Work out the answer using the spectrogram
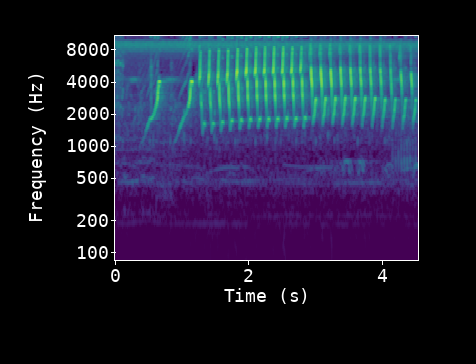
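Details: Northern Cardinal: two long rising sweeps, then a long, rapid run of sharp slurred notes repeated several times a second, over a continuous high insect-like whine.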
